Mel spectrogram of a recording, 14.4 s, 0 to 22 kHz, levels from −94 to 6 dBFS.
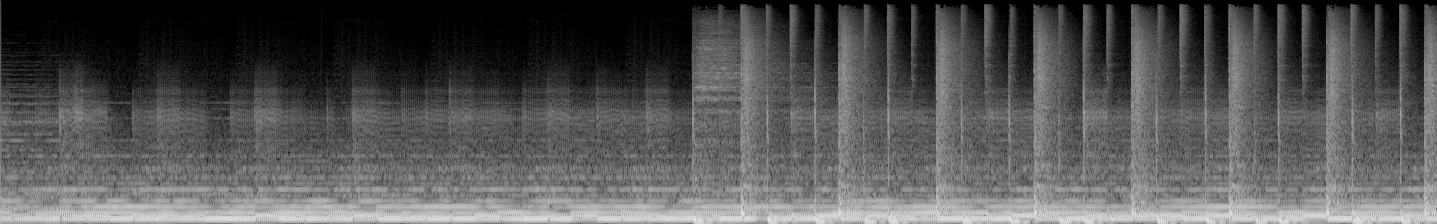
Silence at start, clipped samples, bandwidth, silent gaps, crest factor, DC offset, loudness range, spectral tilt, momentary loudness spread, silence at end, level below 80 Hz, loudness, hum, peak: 0 s; under 0.1%; 17.5 kHz; none; 12 dB; under 0.1%; 1 LU; -7.5 dB/octave; 2 LU; 0 s; -22 dBFS; -14 LUFS; none; 0 dBFS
